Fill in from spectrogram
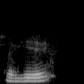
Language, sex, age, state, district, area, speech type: Hindi, male, 30-45, Uttar Pradesh, Sitapur, rural, conversation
